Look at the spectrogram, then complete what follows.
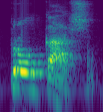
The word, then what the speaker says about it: প্রকাশ: মনে হচ্ছে তাই না এর কারণটা হচ্ছে যে এই প রফলা প্রকাশ শব্দটির প্রথম বর্ণের সাথেই রফলা রয়েছে যেটা রফলা উচ্চারণের প্রথম নিয়ম যখন কোন শব্দের প্রথম বর্ণের সাথে রফলা হবে সেক্ষেত্রে এর উচ্চারণটা ও কারণ হবে বানান করে পড়ি পর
